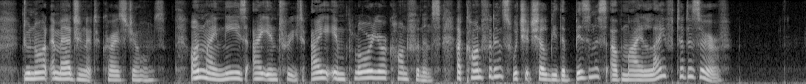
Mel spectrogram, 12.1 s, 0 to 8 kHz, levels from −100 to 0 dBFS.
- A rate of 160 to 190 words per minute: No, average, 140 wpm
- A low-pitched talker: No, high, 195 Hz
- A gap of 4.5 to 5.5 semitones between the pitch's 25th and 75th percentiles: Yes, average, 4.9 semitones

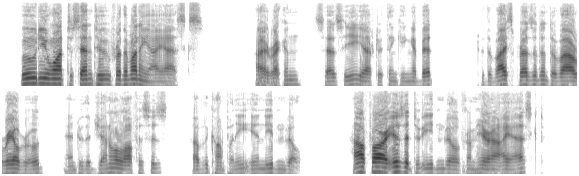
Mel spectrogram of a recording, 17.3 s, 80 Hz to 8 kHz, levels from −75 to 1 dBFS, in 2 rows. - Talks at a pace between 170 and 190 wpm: No, average, 160 wpm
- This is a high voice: No, low, 110 Hz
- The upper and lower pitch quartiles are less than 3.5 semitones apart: Yes, average, 2.9 semitones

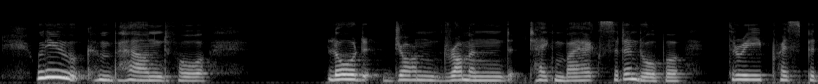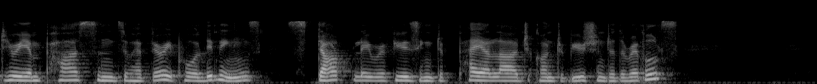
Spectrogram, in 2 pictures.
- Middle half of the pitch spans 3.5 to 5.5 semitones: No, average, 2.8 semitones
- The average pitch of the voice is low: No, medium, 185 Hz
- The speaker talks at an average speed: No, slow, 120 wpm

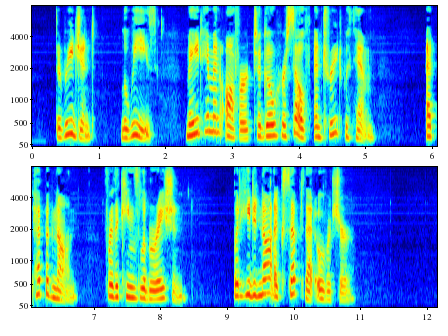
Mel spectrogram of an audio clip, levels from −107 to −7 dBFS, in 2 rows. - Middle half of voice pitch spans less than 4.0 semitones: No, average, 4.6 semitones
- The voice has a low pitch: No, high, 225 Hz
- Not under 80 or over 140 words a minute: Yes, slow, 135 wpm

